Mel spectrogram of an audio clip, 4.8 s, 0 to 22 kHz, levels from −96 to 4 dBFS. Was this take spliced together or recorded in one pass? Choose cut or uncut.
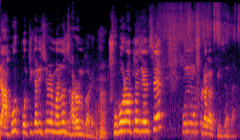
uncut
